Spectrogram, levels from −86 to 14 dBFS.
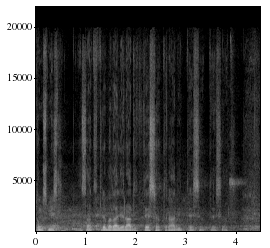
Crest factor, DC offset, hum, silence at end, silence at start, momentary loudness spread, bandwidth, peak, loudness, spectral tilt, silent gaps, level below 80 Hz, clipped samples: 20 dB; under 0.1%; none; 0 s; 0 s; 16 LU; over 20 kHz; -6 dBFS; -26 LUFS; -5 dB/octave; none; -40 dBFS; under 0.1%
